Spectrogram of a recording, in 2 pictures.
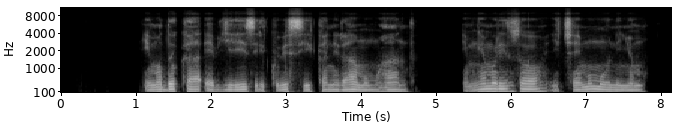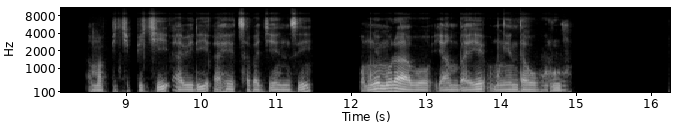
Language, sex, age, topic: Kinyarwanda, male, 25-35, government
